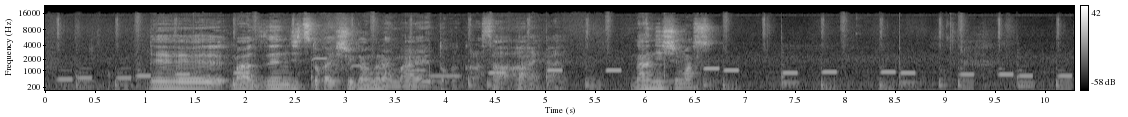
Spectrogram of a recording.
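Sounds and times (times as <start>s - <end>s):
mobile phone ringing with a beeping melodic tone: 0.2s - 1.6s, 2.7s - 5.8s, 6.6s - 10.2s
speech: 1.0s - 5.2s, 5.9s - 6.8s.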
